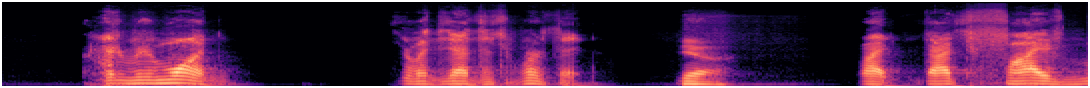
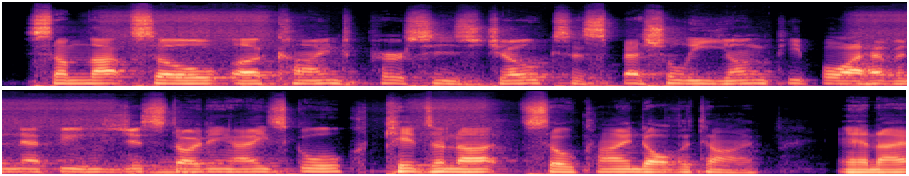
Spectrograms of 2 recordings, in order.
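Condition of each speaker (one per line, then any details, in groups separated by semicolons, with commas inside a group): Cerebral palsy; present from birth
No condition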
